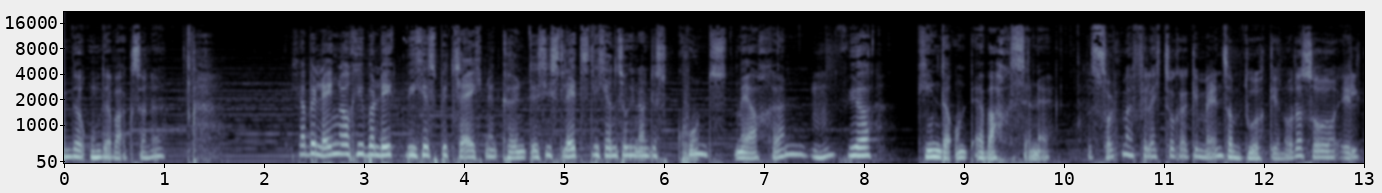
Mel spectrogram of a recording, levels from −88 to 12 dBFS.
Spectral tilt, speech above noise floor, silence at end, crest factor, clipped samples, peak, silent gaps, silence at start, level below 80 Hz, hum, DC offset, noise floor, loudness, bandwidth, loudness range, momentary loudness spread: -6 dB/octave; 26 dB; 0.05 s; 18 dB; under 0.1%; -4 dBFS; none; 0 s; -40 dBFS; none; 0.2%; -47 dBFS; -22 LUFS; 15.5 kHz; 4 LU; 9 LU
